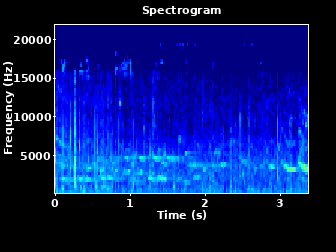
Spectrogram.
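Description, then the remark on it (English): Horse hooves clip-clop steadily and rapidly, a dense run of hoofbeats over an outdoor background with faint high bird-like chirps; no one speaks. “I like galloping best.”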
